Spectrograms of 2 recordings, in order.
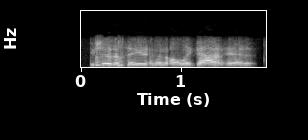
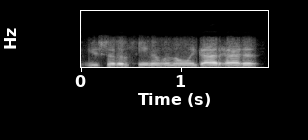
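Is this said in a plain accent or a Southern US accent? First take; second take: Southern US; plain. First: It is said in a Southern US farmer accent. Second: It is said in the speaker's ordinary accent.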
